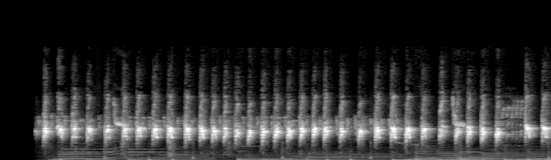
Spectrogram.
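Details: Female cucak kinoi calling the male, used as a training recording for songbirds: high, sharp chirps repeated rapidly about once a second over several seconds, with faint low hum beneath.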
